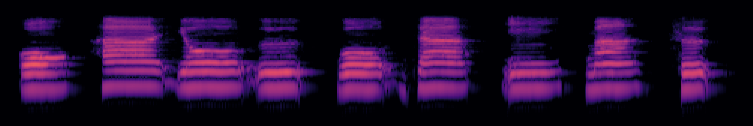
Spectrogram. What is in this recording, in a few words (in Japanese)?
ナレーション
